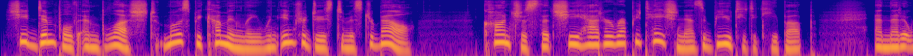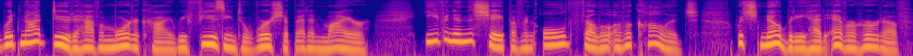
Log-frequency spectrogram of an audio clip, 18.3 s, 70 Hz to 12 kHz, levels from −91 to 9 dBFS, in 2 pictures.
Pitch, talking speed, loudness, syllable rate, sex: 175 Hz, 180 wpm, -19 LUFS, 5.2 syllables/s, female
